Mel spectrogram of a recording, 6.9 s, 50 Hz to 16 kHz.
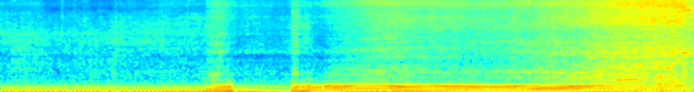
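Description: Twin-turbo V6 car engine idling with a low rhythmic rumble, then revved hard about two seconds in as the car launches from a standstill. Its pitch climbs, dips and climbs again as it pulls through the gears.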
